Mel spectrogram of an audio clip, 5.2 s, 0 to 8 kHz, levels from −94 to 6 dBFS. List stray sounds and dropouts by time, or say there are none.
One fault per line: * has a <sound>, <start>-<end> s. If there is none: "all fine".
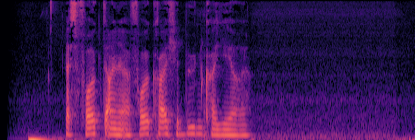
all fine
